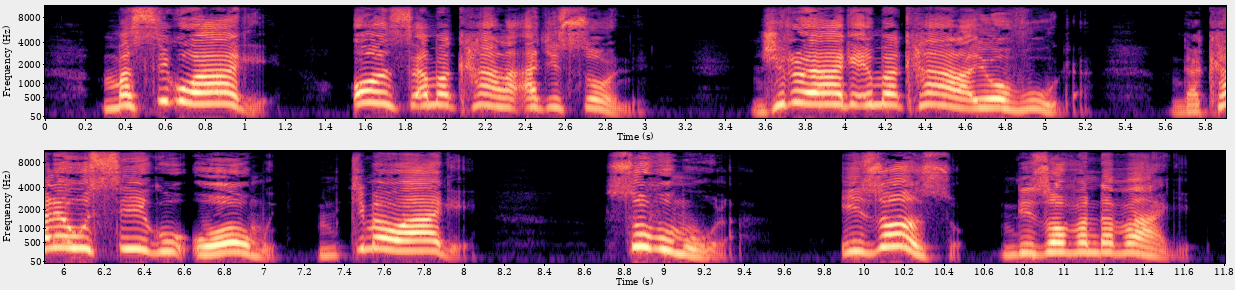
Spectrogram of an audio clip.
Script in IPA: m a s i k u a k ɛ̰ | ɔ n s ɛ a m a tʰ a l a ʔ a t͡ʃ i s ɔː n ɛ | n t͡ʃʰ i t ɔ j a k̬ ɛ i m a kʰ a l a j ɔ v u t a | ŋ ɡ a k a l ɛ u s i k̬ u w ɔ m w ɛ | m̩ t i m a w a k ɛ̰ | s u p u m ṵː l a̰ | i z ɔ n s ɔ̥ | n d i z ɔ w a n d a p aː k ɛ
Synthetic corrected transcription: m a s i k u a k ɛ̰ | ɔ n s ɛ a m a kʰ a l a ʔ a t͡ʃ i s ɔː n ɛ | n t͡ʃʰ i t ɔ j a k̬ ɛ i m a kʰ a l a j ɔ v u t a | ŋ ɡ a kʰ a l ɛ u s i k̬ u w ɔ m w ɛ | m̩ t i m a w a k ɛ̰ | s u p u m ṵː l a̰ | i z ɔ n s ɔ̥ | n d i z ɔ v a n d a p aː k ɛ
